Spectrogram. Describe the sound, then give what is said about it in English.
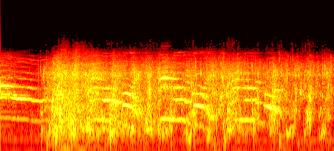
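A heavy splash as a man falls over a ship's rail into the water, followed by several seconds of loud churning and sloshing, with shouting voices mixed in over the turbulent water. “Help! I fell in!”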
